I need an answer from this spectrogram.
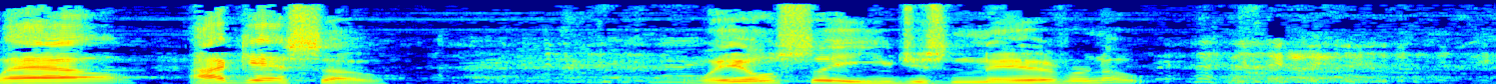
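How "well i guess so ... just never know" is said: uncertain, wishy-washy voice. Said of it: "Faith doesn't talk like that".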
